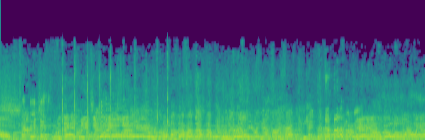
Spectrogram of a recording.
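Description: Group chatter: several boys and men talking over one another, with no single clear speaker.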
